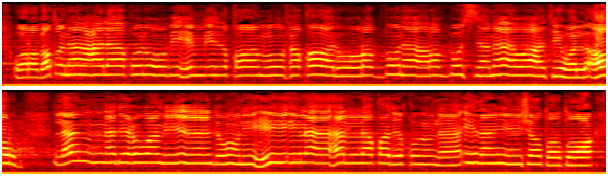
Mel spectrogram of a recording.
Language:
Arabic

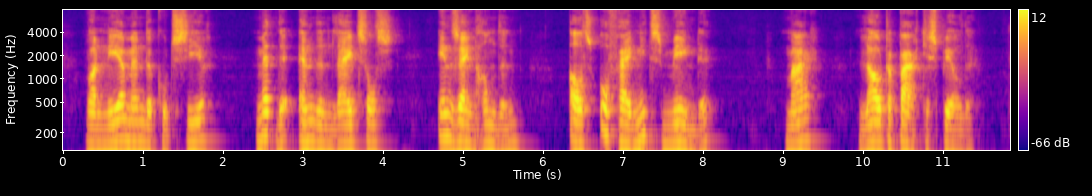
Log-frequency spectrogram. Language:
Dutch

